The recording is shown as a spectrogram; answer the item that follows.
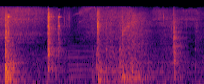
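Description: Wooden desk drawers being handled: a sharp knock as one drawer is pushed shut, then softer knocks and wood sliding on wood as another drawer is pulled open.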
